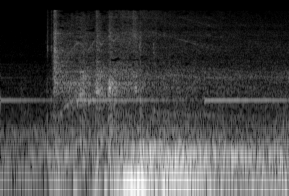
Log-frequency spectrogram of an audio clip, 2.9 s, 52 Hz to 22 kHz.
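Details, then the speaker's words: 2011 Jeep Liberty with an intermittent no-crank when hot and no fault codes. Battery, starter, fuse box/TIPM and engine computer were ruled out. Quiet, then a brief crank and the engine catches to idle. The ignition switch is the cause. "Hay algo aquí señores en este switch de inición que está dando problemas"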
